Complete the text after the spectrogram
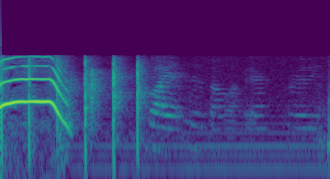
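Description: A falling, buzzy electronic tone is followed by three sharp, evenly spaced hand claps that fade into a faint tonal tail, with no voices.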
